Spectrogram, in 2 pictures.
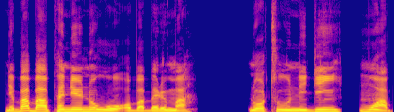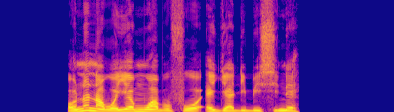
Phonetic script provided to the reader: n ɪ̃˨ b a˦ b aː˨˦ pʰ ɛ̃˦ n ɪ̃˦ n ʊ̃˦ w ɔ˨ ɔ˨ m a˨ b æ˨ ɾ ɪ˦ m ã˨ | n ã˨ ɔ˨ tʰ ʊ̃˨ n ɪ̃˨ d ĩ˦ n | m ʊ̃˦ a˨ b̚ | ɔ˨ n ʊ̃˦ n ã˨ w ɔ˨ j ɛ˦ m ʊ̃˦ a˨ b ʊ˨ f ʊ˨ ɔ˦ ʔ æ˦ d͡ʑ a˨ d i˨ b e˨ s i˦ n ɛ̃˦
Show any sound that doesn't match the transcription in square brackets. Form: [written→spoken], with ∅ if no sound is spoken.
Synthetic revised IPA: n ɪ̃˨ b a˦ b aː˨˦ pʰ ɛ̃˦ n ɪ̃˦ n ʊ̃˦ w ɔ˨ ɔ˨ [m→b] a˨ b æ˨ ɾ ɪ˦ m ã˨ | n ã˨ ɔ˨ tʰ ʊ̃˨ n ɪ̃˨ d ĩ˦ n | m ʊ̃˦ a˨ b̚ | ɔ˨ n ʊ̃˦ n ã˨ w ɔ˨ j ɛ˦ m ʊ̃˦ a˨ b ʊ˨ f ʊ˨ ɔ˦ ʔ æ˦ d͡ʑ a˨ d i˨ b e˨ s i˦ n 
